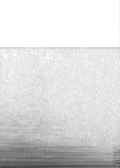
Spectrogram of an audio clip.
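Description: Cello and piano in a slow classical piece: a chord struck just before rings on and slowly fades, with no new note inside the stretch.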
